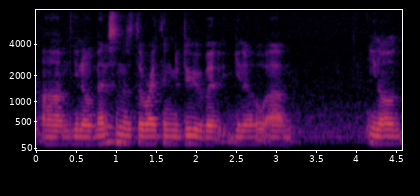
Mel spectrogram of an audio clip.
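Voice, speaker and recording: A man's medium-pitched, monotone, flat delivery, with audible room echo and noticeable background noise. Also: moderate pace. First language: Spanish. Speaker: pre-med student vlogger. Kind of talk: advice vlog. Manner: casual, many fillers.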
